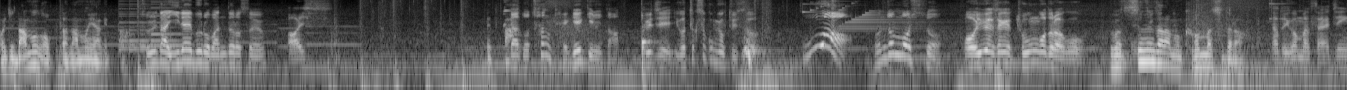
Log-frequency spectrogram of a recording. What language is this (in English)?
Korean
